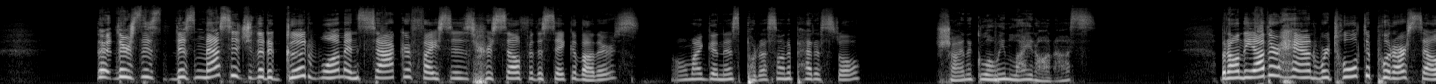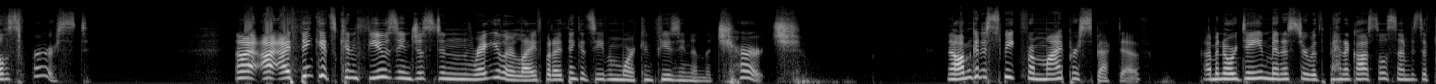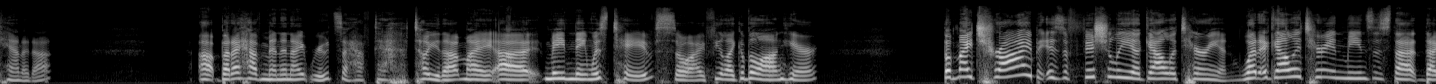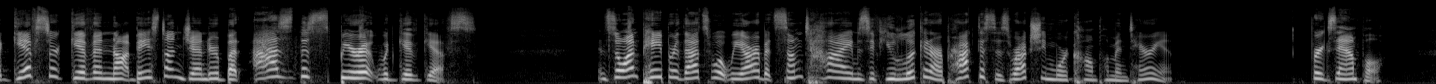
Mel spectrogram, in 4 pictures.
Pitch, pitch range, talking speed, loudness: 245 Hz, 200-295 Hz, 160 wpm, -20 LUFS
